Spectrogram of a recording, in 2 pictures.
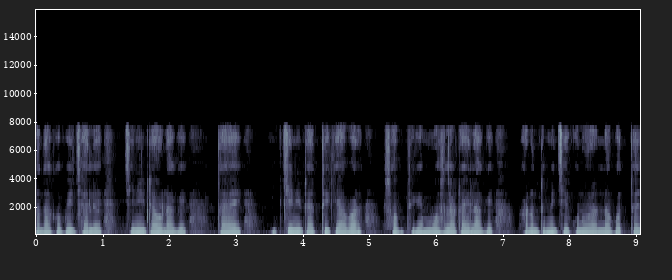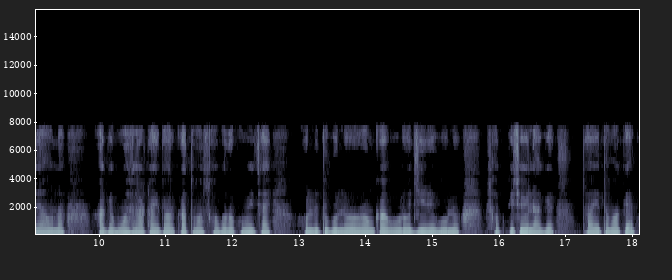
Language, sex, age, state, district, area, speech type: Bengali, female, 45-60, West Bengal, North 24 Parganas, rural, spontaneous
